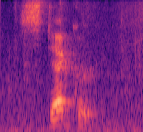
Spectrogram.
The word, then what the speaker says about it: Stecker: That's how you say it. It's like German. Stecker.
